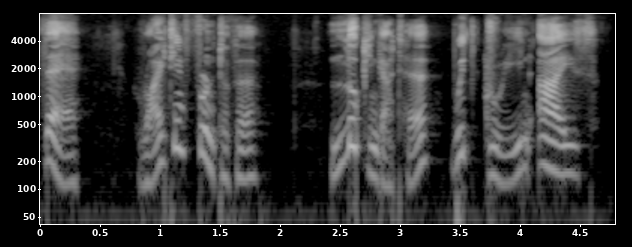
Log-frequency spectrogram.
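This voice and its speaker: With deliberate pacing and plenty of expression, a mid-range-voiced narrator reads aloud from a children's storybook.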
